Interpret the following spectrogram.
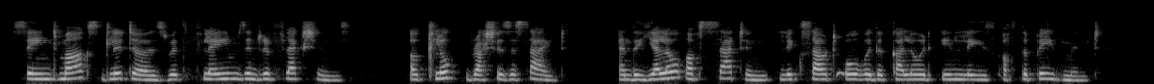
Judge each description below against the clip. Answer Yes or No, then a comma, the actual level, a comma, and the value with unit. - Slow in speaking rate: Yes, slow, 130 wpm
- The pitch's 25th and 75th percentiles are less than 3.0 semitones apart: Yes, narrow, 2.4 semitones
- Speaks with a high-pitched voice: Yes, high, 235 Hz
